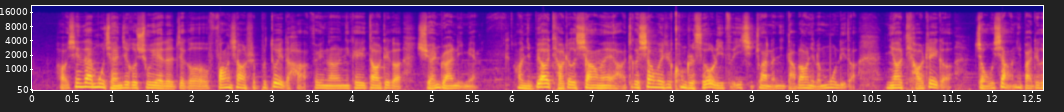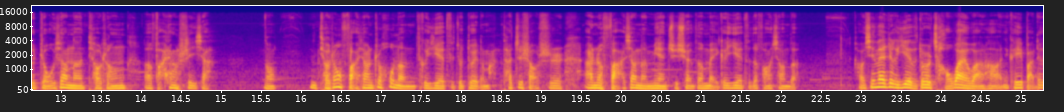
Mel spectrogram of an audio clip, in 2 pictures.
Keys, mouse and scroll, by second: 0.5 click, 2.6-5.6 drag, 6.9-9.2 drag, 9.2-13.1 middle drag, 13.1-16.8 drag, 16.8-18.9 middle drag, 18.9 click, 19.0-25.2 middle drag.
